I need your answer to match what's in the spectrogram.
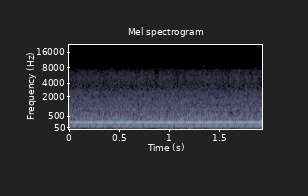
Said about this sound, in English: I brought it into the room, and now I'm putting my marijuana in the microwave, and I'm cooking it. I'm cooking the marijuana in the microwave. It's going to be nice and toasty.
